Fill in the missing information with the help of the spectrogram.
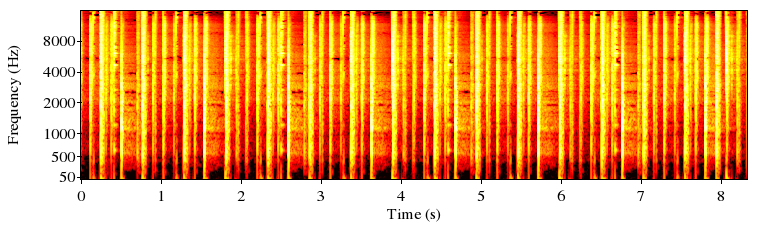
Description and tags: Tops Loop 115bpm
A hats/percussion loop for backing up your drums.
